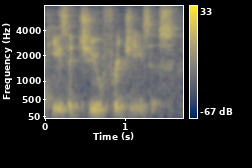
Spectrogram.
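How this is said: It is said in a sneering, mocking tone. It ridicules the person's faith. "When they say it with that tone of voice, with the look in their eye, it's no longer a compliment"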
